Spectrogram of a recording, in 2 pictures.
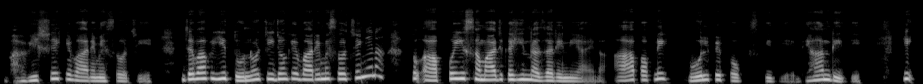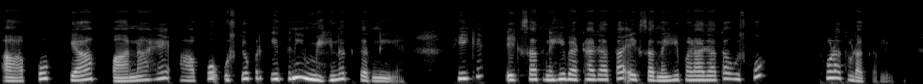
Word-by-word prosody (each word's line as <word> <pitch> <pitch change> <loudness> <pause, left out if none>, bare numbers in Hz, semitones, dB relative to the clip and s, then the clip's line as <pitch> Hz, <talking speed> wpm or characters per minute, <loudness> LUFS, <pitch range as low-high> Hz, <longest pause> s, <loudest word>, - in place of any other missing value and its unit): भविष्य 185 - -2
के 240 -3 -3
बारे 175 -5 -2
में 160 - +1
सोचिए। 145 -3 -10 0.4
जब 245 +2 +5
आप 270 0 +4
ये 260 +1 +5
दोनों 185 +6 +2
चीज़ों 250 +1 +2
के 255 0 -1
बारे 225 +1 +1
में 255 - +5
सोचेंगे 260 +9 0
ना, 400 -3 -5 0.3
तो 270 - -1
आपको 185 +6 +1
ये 270 0 +7
समाज 220 -4 +2
कहीं 225 0 +3
नज़र 180 -5 +1
ही 160 - +1
नहीं 155 -1 -1
आएगा। 75 0 -17
आप 180 +5 -3
अपने 235 +6 -1 0.3
गोल 195 +5 +2
पे 220 - +2
फ़ोकस 160 -7 -9
कीजिए, 145 -2 -12
ध्यान 205 +5 +2
दीजिए 150 -6 -4 0.4
कि 265 0 -1 0.2
आपको 165 - -1
क्या 220 -5 0 0.2
पाना 160 +5 +1
है, 260 +7 -2
आपको 175 +9 -3
उसके 210 +5 -2
ऊपर 280 +1 -3
कितनी 265 +6 +5
मेहनत 225 - +6
करनी 155 -6 0
है। - - -15 0.5
ठीक 270 +4 +2
है? 370 - -7 0.2
एक 210 -1 +1
साथ 230 -1 -1
नहीं 215 +4 +4
बैठा 225 -1 +2
जाता, 220 +4 0
एक 220 -5 -1
साथ 200 -1 0
नहीं 180 +3 +2
पढ़ा 200 0 +2
जाता, 200 +6 -1
उसको 320 - -4 0.6
थोड़ा-थोड़ा 245 - +1
कर - - -22
लीजिए। - - -26
215 Hz, 195 wpm, -22 LUFS, 180-255 Hz, 0.6 s, ये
